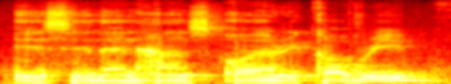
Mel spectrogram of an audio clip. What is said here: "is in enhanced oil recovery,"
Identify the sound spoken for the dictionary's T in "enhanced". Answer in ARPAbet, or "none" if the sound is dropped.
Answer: none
